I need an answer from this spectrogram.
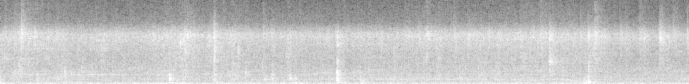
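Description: Spiced chicken pieces sizzling and bubbling in their own juices in a pan, stirred with a wooden spatula, with a few light knocks and scrapes scattered through. The liquid is cooking down as the chicken nears three-quarters done.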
